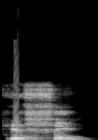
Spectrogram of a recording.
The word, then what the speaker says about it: café: en parler, sachez que le E avec un accent aigu se prononce E. C'est comme si vous aviez un accent grave. Donc, café, en portugais, se dit café.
